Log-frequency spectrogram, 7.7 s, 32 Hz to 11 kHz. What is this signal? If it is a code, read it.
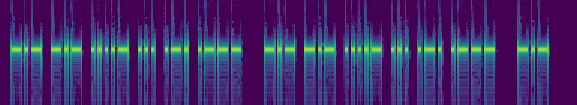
Morse code, heard as a keyed tone, about 28 wpm, 700 Hz. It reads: KK4SRJ KK4SRJ K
